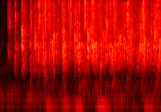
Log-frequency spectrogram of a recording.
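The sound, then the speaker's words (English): An audience claps steadily in answer to being asked to applaud if they think they've found a soulmate, a dense patter of many hands swelling in quickly and holding at a fairly loud, even level, with a faint murmur of voices underneath. “Can you give a round of applause if you think you've found a soulmate?”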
